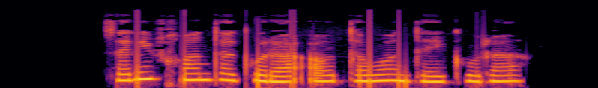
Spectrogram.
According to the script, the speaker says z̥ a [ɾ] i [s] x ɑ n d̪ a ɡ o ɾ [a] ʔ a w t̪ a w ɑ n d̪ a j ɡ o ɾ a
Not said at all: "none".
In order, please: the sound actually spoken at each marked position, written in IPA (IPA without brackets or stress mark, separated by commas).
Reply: ɾ, f, a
